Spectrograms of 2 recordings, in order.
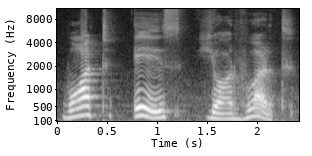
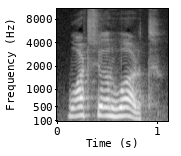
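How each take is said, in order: First: Slowed-down repeat, each word separate; teacher's slow dictation pace; slow and clear. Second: Said in the usual way. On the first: Shown as a demonstration. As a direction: spell it out slowly for a learner. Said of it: "teacher repeats slowly for learners". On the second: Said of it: "teacher models the sentence".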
